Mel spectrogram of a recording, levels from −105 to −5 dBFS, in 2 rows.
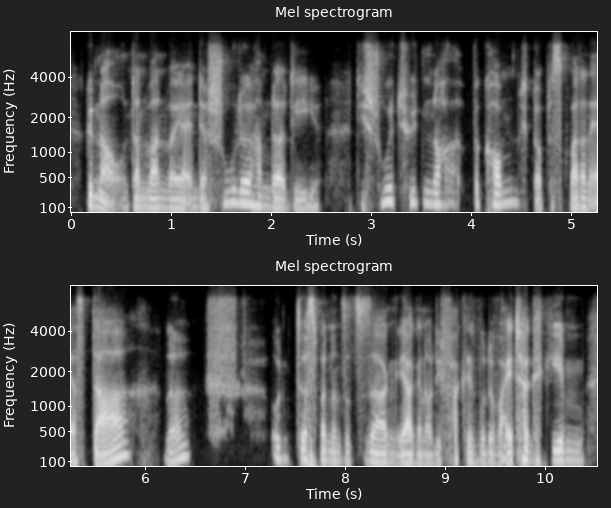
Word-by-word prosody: genau - - +2
und 100 +3 -9
dann 105 0 0
waren 100 0 0
wir 95 - 0
ja 95 - 0
in - - -4
der 95 -2 -3
Schule, 150 +1 0
haben 115 -2 -4
da 100 -2 +1
die 100 +3 -8 0.4
die - - -9
Schultüten 155 -2 -1
noch 135 -1 -4
bekommen. 145 +3 -1
Ich - - -6
glaube, - - -5
das 110 +1 -3
war 105 0 +1
dann 105 - 0
erst - - -2
da, 145 +10 +6 0.3
ne? 145 +4 -2 0.8
Und 125 -2 -5
das 115 -2 +6
war 115 - +3
dann 105 -1 -4
sozusagen 100 -2 0
ja 90 +1 +6
genau, 90 -2 -3
die 95 - -4
Fackel 100 0 -3
wurde 95 -1 -4
weitergegeben. 110 0 +3
110 Hz, 200 wpm, -23 LUFS, 100-130 Hz, 0.8 s, da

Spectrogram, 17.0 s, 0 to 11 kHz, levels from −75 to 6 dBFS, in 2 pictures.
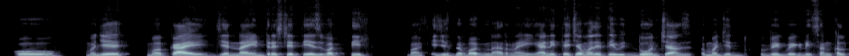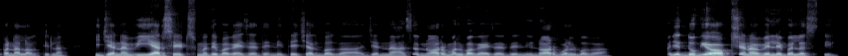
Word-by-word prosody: हो, 155 -8 +1 0.3
म्हणजे 150 +10 +2 0.3
मग 130 +1 -1
काय 145 0 +9
आहे. 100 -3 -1
ज्यांना 125 +4 +1
इंटरेस्ट 130 +2 -1
आहे 140 - +2
तेच 135 +1 +2
बघतील. 140 -1 -2 0.5
बाकीचे 115 +4 -6
तर 135 - 0
बघणार 140 +1 -1
नाही. 115 -3 -6
आणि 135 +5 +1
त्याच्यामध्ये 170 +1 +1
ते 170 -1 +2
2 150 +2 +1
चान्स 130 -3 +2 0.2
म्हणजे 120 +3 -4 0.4
वेगवेगळी 130 +3 -2
संकल्पना 110 0 -3
लावतील 110 +2 -7
ना, 125 - -6 0.3
की 120 - -6
ज्यांना 125 0 +2
व्ही-आर 120 +2 +4
सेट्समध्ये 115 -2 -2
बघायचं 105 -2 -2
आहे 95 - -6
त्यांनी 105 0 -9
त्याच्यात 110 +2 -3
बघा. 95 -2 -6
ज्यांना 105 +2 -6
असं 105 +1 -8
नॉर्मल 115 +6 -1
बघायचं 115 -7 0
आहे 105 -1 -6
त्यांनी 110 +2 -7
नॉर्मल 130 -1 -1
बघा. 95 -5 -7 0.4
म्हणजे 180 +6 -3
दोघे 160 +3 +4
ऑप्शन 145 +1 +3
अवेलेबल 130 -4 +2
असतील. 100 -6 -13
125 Hz, 165 wpm, -23 LUFS, 110-140 Hz, 0.5 s, काय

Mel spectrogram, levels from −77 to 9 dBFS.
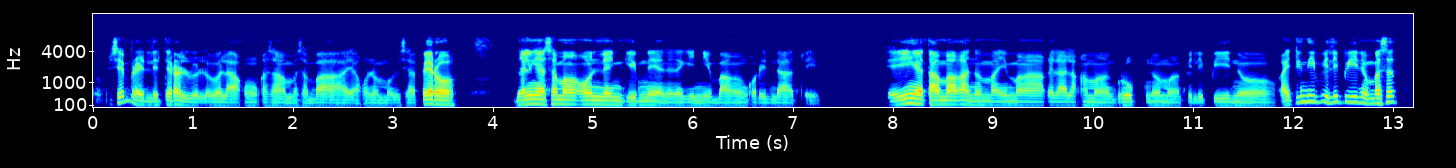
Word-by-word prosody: siyempre, 115 - +1
literal 110 +2 +1
wal 95 0 -7 0.2
wala 95 -1 -2
akong 95 0 -9
kasama 90 -1 -7
sa 90 - -10
bahay, 85 -2 -4
ako 80 +1 -14
lang 85 -1 -11
mag-isa, 85 0 -10
pero 125 -4 +7 0.6
dahil 140 +3 +5
nga 135 - +7
sa 135 - +4
mga 130 -1 +5
online 125 -1 +2
game 110 0 -4
na 115 - 0
'yan - - -5
na 95 - -6
naging 95 +1 -9
libangan 90 -1 -6
ko - - -8
rin 90 0 -12
dati, 90 -4 -8 0.7
eh - - -1
'yun 155 +3 +6
nga, 140 - +8
tama 120 0 +4
ka, 130 - +5
may 105 -2 -5
mga 100 -1 -3
kilala 100 -1 -2
kang 100 -1 -8
mga 95 0 -6
group, 105 +2 -5
'no, 105 +1 -6
mga 95 -2 -9
Pilipino, 95 -1 -7
kahit - - +1
hindi 205 +1 0
Pilipino, 190 -4 0
basta't 190 +5 +3
100 Hz, 200 wpm, -25 LUFS, 95-125 Hz, 0.7 s, nga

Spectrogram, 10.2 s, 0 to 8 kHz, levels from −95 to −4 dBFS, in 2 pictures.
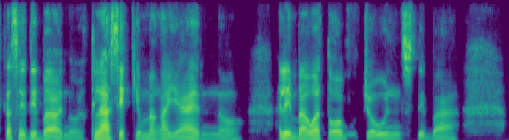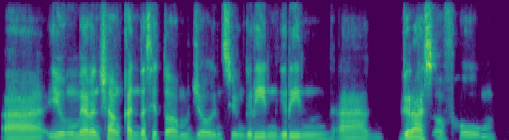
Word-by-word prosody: Kasi 170 +2 +2
di 160 -2 +1
ba 145 -4 +3
ano 115 -1 -12
classic 165 0 +6
yung 155 - -5
mga 140 -3 -2
yan 125 +1 0
no? 130 +3 -11 0.4
Halimbawa 145 +1 +4
Tom 135 -3 -2 0.2
Jones, 135 0 0
'di 125 - -6
ba? 115 +3 -6 0.5
Ah, 115 0 -1
yung 150 0 -3
meron 155 +1 +3
siyang 155 -1 +2
kanta 145 -1 0
si 145 0 -1
Tom 125 -3 -5
Jones 125 +1 -5
iyong 130 - -8
Green, 135 0 -1
Green, 130 0 -3
ah, 120 -1 -4 0.3
Grass 130 -2 +5
of 125 -2 -8
Home, 125 +4 -9
135 Hz, 170 wpm, -25 LUFS, 125-145 Hz, 0.5 s, classic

